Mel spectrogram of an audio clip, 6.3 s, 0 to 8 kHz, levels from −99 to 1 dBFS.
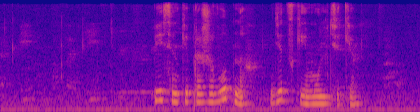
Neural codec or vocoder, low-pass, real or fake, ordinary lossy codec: none; 7.2 kHz; real; none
